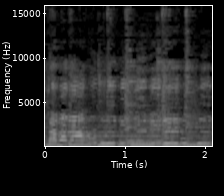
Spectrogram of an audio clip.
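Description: Live music: a woman singing into a microphone over guitar accompaniment, her voice gliding upward at the start of a phrase.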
